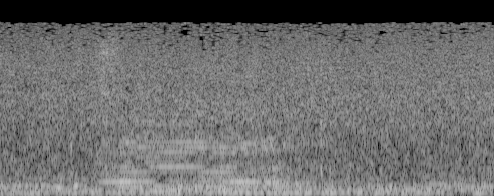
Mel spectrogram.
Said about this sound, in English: Ooh, raining.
